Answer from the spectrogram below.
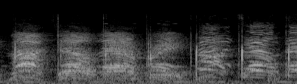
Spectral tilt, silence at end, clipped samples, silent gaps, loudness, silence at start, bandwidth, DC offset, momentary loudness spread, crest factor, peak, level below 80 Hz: -3 dB/octave; 0 s; under 0.1%; none; -27 LUFS; 0 s; 11.5 kHz; under 0.1%; 5 LU; 22 dB; -6 dBFS; -52 dBFS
